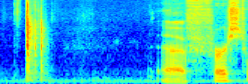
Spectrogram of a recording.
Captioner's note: rolls dice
